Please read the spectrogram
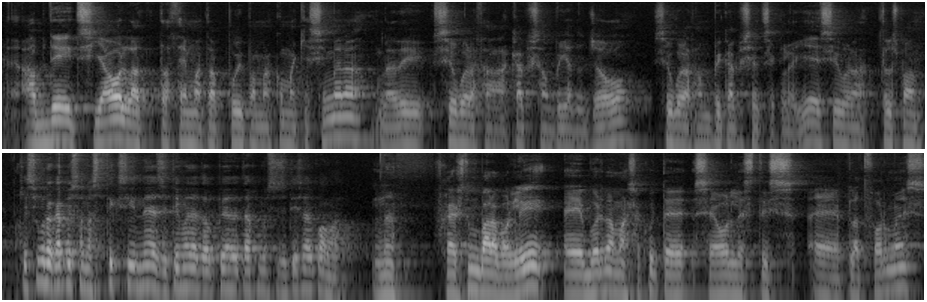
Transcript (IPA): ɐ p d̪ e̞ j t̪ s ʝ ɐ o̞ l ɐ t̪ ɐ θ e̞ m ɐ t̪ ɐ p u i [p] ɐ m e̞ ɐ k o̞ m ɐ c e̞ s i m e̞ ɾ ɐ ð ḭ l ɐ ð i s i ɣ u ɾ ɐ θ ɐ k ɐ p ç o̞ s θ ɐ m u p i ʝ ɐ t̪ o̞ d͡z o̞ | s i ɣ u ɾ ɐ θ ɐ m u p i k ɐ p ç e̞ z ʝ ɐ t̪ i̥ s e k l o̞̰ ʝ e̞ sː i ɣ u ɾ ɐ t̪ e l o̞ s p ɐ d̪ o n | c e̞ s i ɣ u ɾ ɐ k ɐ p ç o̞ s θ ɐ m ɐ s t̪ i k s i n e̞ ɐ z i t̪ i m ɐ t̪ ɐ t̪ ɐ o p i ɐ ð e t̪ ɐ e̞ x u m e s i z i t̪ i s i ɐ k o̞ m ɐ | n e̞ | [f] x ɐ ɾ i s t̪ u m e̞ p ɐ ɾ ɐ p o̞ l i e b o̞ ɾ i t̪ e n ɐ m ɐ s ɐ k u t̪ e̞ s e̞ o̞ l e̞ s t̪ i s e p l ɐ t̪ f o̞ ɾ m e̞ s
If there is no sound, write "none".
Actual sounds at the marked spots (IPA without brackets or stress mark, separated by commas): p, f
